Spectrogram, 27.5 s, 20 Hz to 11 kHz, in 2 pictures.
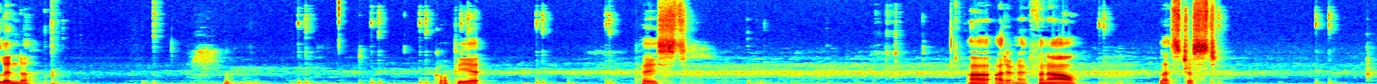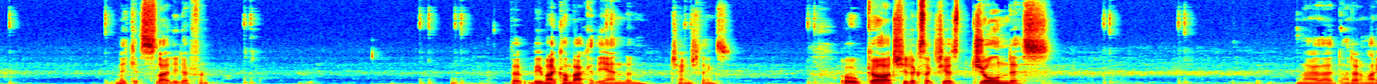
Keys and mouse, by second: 7.4 ctrl+s, 15.1-20.3 middle drag, 26.3 ctrl+s, 26.3-27.5 drag, 26.7-27.5 middle drag.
